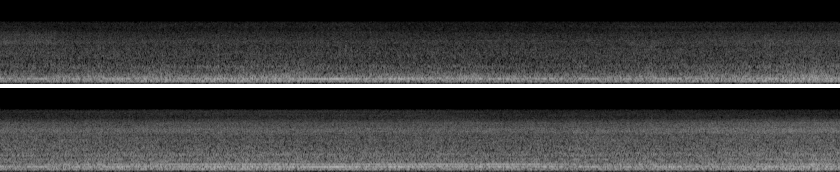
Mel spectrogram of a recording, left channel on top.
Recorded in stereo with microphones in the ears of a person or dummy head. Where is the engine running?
10° right (ahead or behind).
